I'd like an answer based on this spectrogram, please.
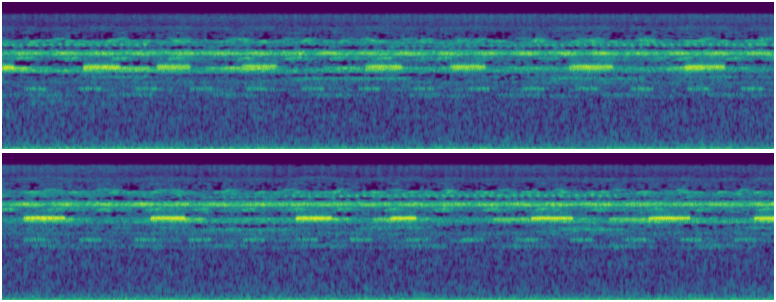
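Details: Evening park ambience of many crickets: a dense, ringing high-pitched chorus layered over short repeated chirps coming about once every second or so, continuous and even throughout, soft low-frequency hum underneath.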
